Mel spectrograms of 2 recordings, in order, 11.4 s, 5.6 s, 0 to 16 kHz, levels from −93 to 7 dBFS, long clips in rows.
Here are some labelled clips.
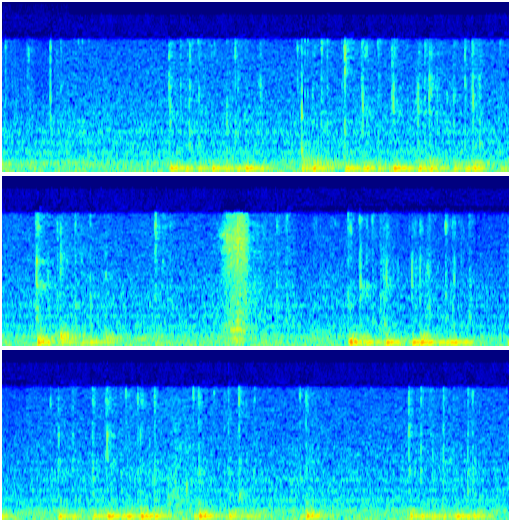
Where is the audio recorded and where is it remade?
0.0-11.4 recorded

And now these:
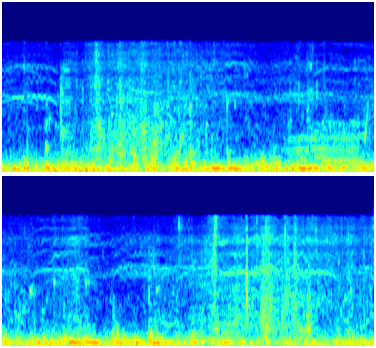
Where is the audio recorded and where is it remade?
0.0-4.2 recorded; 4.2-4.8 remade; 4.8-5.6 recorded

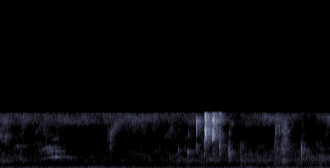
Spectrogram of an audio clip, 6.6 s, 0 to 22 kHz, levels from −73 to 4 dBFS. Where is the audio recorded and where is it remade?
0.0-6.6 recorded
